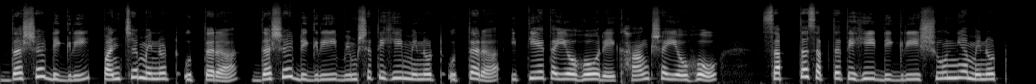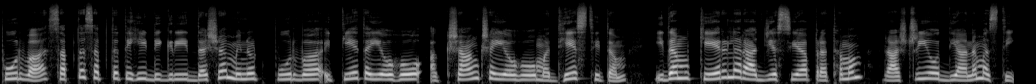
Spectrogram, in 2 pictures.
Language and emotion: Sanskrit, neutral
